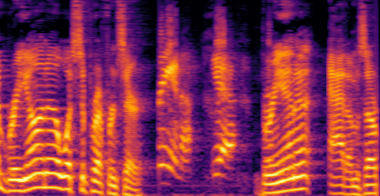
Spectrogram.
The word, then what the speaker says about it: Briana: Briana, yeah.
